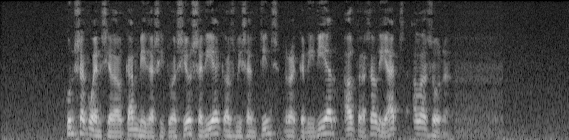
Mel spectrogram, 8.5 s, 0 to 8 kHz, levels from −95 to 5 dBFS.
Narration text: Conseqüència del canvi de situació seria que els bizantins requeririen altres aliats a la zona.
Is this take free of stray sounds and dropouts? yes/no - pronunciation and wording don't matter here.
yes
